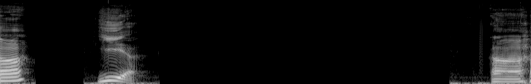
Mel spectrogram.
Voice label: Unhuh Yeah, MCs, Hip-Hop; Sonic Foundry (Sony Creative Software); Hydroponic Hip-Hop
